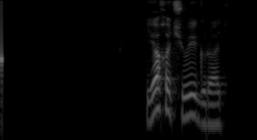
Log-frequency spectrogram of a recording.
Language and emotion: Russian, neutral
